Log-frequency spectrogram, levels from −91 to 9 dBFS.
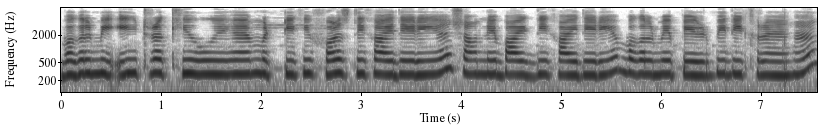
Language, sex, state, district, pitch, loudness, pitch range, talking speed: Hindi, female, Bihar, Vaishali, 280 Hz, -13 LUFS, 275-290 Hz, 240 wpm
